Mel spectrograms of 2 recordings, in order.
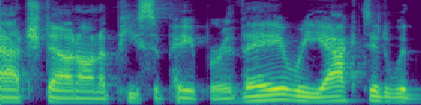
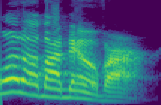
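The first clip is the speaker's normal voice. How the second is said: high-pitched ring announcer style call; 12 semitones higher than usual. Imitating a wrestling announcer's call: Vince McMahon announcing voice. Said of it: "that's Vince's announcing voice".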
